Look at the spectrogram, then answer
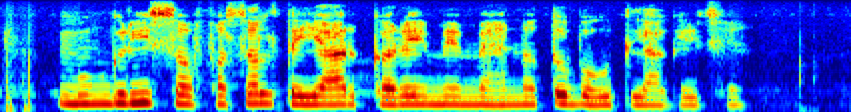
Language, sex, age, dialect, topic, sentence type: Maithili, female, 31-35, Eastern / Thethi, agriculture, statement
